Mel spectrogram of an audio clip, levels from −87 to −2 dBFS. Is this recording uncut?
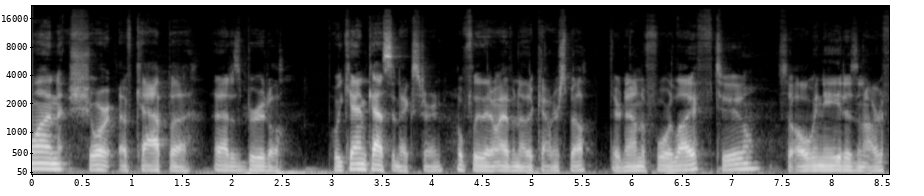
no; 1 cut; at 5.7 s

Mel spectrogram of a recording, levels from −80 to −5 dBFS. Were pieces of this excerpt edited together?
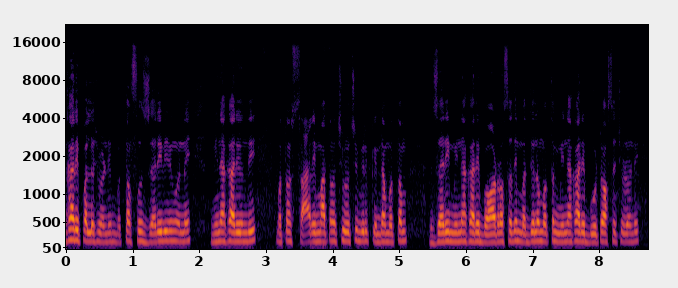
no; 0 cuts

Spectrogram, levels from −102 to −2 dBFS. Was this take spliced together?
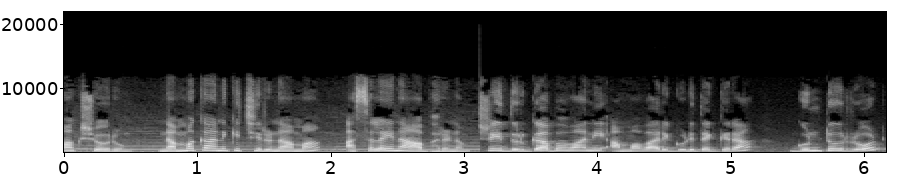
yes; 1 cut; at 3.0 s

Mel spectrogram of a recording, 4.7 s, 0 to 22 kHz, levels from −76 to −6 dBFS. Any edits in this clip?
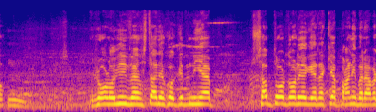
no; 0 cuts

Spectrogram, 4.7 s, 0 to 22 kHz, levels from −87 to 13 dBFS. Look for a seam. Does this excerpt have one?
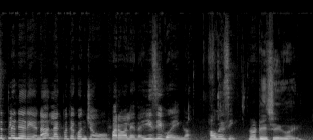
no; 0 cuts

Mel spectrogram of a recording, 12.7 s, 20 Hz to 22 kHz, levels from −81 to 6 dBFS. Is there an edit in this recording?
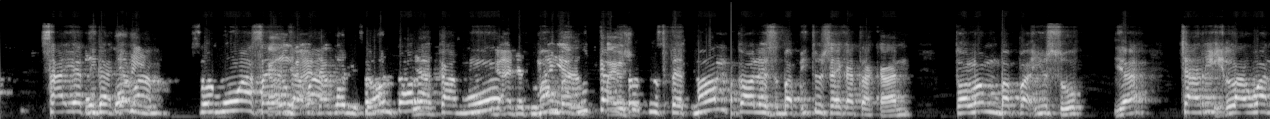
yes; 1 cut; at 7.4 s

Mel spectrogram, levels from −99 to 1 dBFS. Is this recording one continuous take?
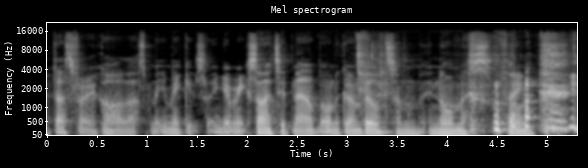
yes; 0 cuts

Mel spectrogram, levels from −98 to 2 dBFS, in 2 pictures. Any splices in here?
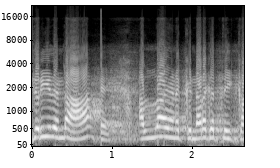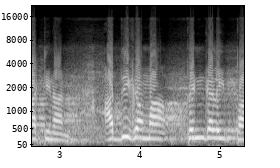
yes; 1 cut; at 1.0 s

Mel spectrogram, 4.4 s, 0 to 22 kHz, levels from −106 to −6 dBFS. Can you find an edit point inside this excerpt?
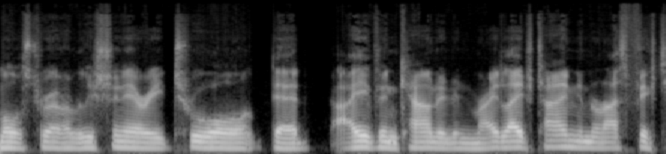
no; 0 cuts

